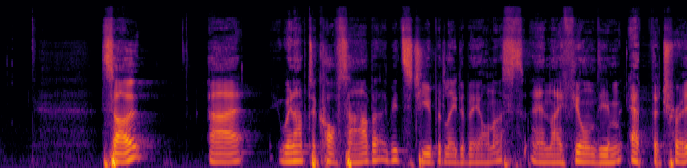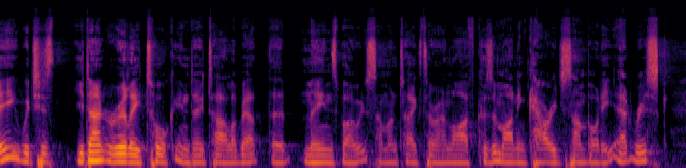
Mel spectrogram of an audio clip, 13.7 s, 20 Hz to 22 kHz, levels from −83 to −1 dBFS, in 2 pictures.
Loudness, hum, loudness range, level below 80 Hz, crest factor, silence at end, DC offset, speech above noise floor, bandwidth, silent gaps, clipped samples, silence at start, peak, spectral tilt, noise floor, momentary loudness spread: -30 LUFS; none; 9 LU; -52 dBFS; 24 dB; 0.25 s; under 0.1%; 32 dB; 19 kHz; none; under 0.1%; 1 s; -8 dBFS; -4.5 dB/octave; -62 dBFS; 13 LU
